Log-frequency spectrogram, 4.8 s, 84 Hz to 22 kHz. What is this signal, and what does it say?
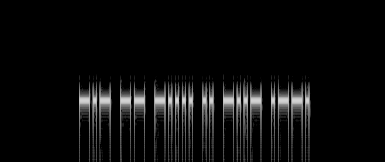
Morse code, heard as a keyed tone, about 28 wpm, 700 Hz. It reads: KM6IXP
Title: USA Call Signs - 6 Characters - 28wpm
